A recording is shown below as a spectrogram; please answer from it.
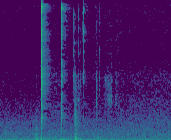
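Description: Metal scissors snipping off yarn tails on a crocheted plush-yarn toy: three short, sharp clicks close together, starting about half a second in.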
